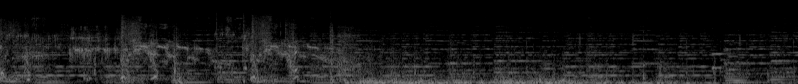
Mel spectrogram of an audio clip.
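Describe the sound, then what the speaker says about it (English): Objects get smashed in the video game The Legend of Zelda: Tears of the Kingdom, with several sharp crashing impacts in the first few seconds, then a busy, steady wash of game sound and music. "What else am I smashing here?"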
